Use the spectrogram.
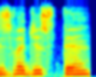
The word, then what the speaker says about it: Svadhisthana: Chakra sexual, pronúncia-se Svadhisthana, localizado no cóccix, base da coluna vertebral.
